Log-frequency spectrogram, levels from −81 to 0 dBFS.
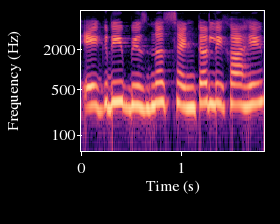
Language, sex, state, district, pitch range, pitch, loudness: Hindi, female, Uttar Pradesh, Jyotiba Phule Nagar, 285-310 Hz, 295 Hz, -12 LUFS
